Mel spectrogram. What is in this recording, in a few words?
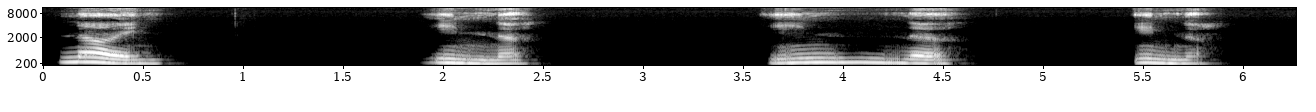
9 inny, armenian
